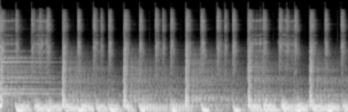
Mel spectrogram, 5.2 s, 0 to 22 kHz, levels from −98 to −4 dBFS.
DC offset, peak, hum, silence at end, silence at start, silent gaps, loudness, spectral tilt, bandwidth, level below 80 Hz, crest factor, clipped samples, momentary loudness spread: under 0.1%; -6 dBFS; none; 0 s; 0 s; none; -18 LUFS; -6.5 dB/octave; 16.5 kHz; -20 dBFS; 10 dB; under 0.1%; 5 LU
